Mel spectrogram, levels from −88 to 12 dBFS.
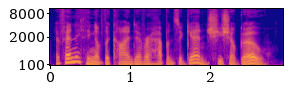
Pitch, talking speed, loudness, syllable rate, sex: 145 Hz, 225 wpm, -20 LUFS, 6.0 syllables/s, female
